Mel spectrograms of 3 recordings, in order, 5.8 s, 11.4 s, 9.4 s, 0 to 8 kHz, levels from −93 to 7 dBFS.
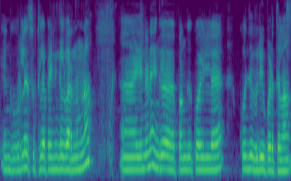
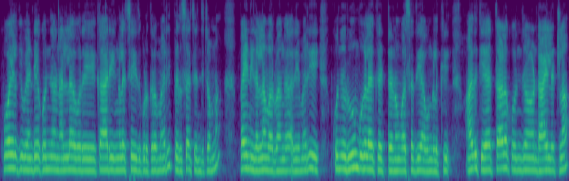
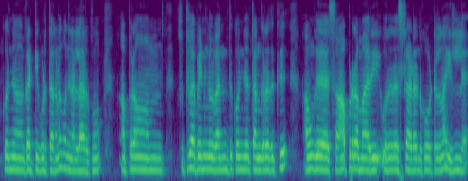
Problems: none marked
